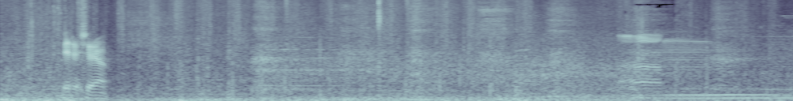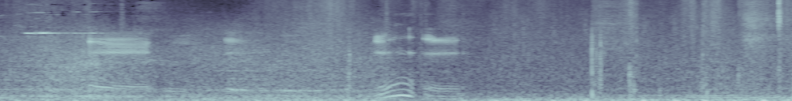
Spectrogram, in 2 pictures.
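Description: Quick footsteps thud on a hard surface.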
